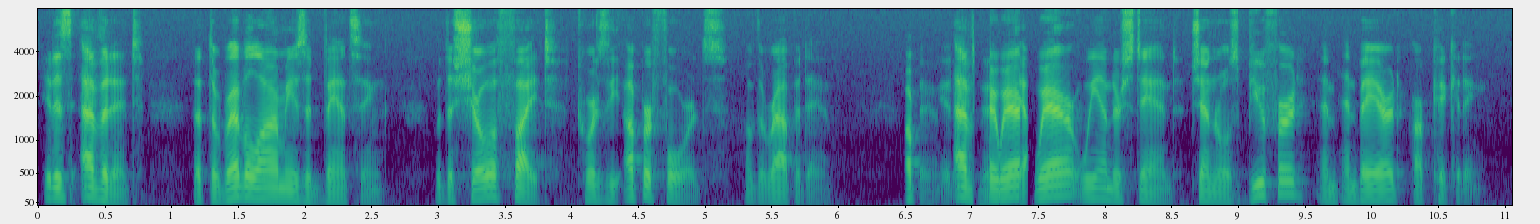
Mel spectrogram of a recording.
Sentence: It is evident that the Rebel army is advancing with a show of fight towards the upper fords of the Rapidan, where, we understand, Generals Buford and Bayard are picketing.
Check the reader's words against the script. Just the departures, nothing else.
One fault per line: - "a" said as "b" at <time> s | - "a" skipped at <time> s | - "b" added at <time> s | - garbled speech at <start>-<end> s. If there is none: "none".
- garbled speech at 6.5-7.4 s
- "and" added at 9.8 s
